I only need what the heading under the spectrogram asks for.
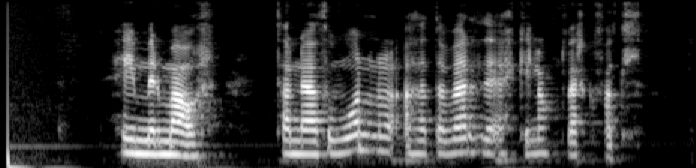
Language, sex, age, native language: Icelandic, female, 30-39, Icelandic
